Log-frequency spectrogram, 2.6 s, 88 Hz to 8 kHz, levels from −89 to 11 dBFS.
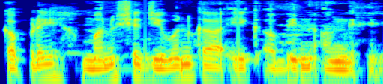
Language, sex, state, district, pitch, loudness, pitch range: Hindi, male, Uttarakhand, Uttarkashi, 110 Hz, -20 LUFS, 105-120 Hz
